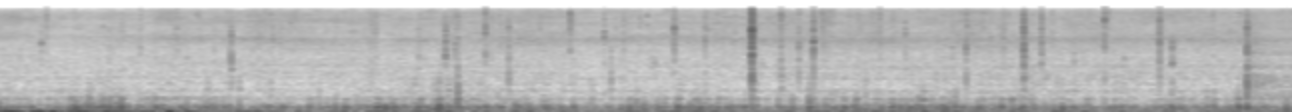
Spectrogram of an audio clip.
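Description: Small fire burning under a kettle: a steady low rumble of the flame with scattered sharp ticks and crackles.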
